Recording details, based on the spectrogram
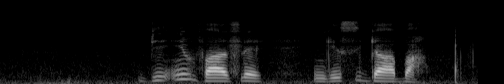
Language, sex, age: Swati, male, 22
